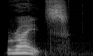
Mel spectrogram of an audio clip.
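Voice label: "rights", British English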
